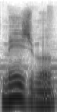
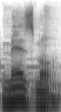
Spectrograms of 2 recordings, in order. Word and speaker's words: mesmo: letter S is that before a voiced consonant, it turns into a j sound in European Portuguese. Meanwhile, in Brazilian Portuguese, it just turns into a z sound. For example, the word for same would be pronounced as mesmo in European Portuguese, but in Brazilian Portuguese, it would be pronounced something like mesmo.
